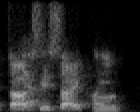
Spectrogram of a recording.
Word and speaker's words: doxycycline: Doxycycline.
